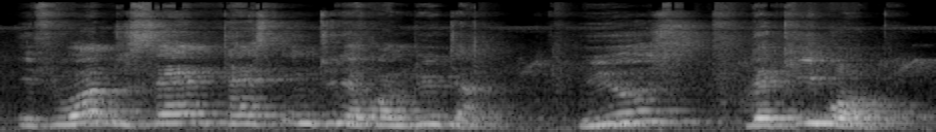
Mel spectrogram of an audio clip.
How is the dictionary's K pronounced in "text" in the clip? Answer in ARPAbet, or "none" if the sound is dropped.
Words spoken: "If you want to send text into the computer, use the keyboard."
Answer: none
